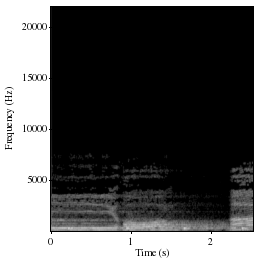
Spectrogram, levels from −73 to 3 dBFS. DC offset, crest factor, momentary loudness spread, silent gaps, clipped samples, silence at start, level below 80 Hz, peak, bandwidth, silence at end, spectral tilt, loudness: under 0.1%; 16 dB; 8 LU; none; under 0.1%; 0 s; -60 dBFS; -6 dBFS; 7.6 kHz; 0 s; -6 dB/octave; -22 LUFS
